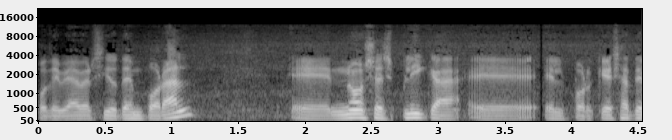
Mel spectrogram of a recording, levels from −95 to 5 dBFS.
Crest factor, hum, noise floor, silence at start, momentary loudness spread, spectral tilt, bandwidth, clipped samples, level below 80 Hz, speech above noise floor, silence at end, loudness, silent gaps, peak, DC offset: 20 dB; none; -45 dBFS; 0 s; 9 LU; -6 dB/octave; 12.5 kHz; under 0.1%; -56 dBFS; 25 dB; 0 s; -20 LUFS; none; 0 dBFS; under 0.1%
